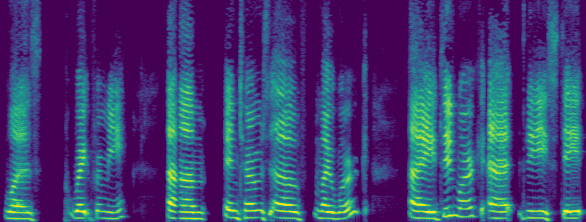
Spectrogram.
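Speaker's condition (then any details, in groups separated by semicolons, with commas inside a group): Spinal muscular atrophy type two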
